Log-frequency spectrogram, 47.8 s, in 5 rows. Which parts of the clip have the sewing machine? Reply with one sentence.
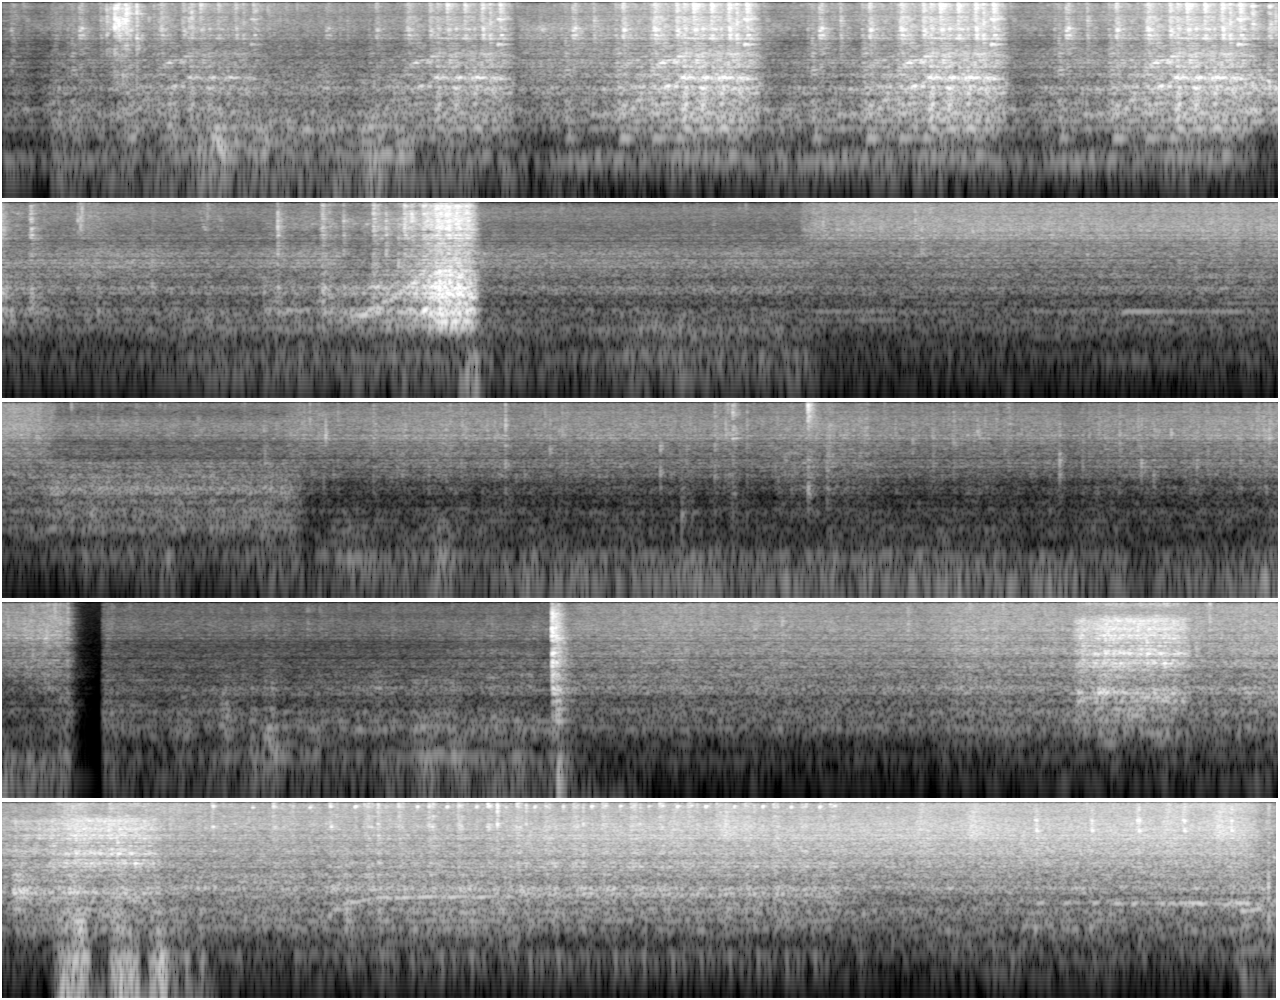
You can hear the sewing machine from 0.0 to 13.2 s and from 36.7 to 47.7 s.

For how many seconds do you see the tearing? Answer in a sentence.
You can hear the tearing for 3 seconds altogether.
